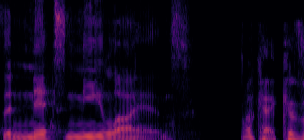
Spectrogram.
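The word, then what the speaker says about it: Nittany: so it's not the nitty Lions it's the NIT knee yes there's that n that n is definitely pronounced the knit knee Lions okay cuz like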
